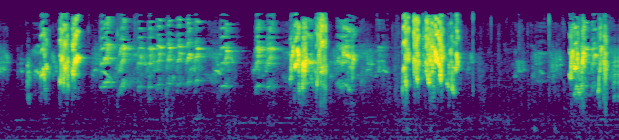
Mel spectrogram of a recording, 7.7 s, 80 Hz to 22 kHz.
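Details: Lovebirds eating a morning meal of vegetables and seeds on Saturday, April 30th, 2022: shrill, high chirping bursts come in clusters about a second apart, with scratchy twittering between them and quiet gaps.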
